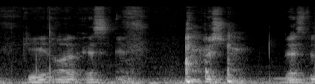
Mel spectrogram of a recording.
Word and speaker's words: Krishna: The real pronunciation is one syllable. K-R-S-N, Krishna. K-R-S-N. Krishna, that's the name.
